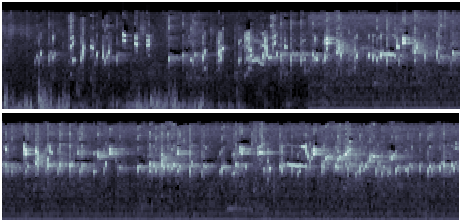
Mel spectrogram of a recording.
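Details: High-pitched begging calls of European goldfinch chicks asking parents for food: quick, overlapping chirps, at first over low thumping noise, then a clean, continuous twittering chorus with a faint steady hum.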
